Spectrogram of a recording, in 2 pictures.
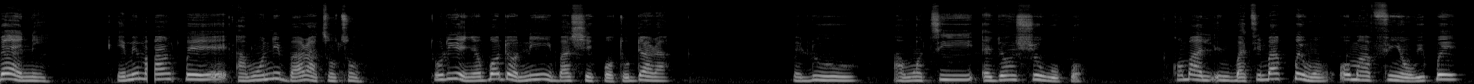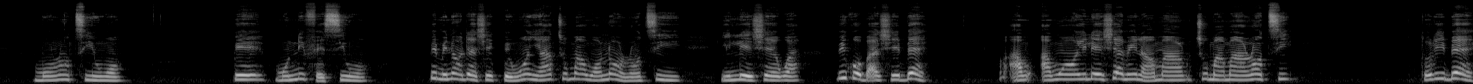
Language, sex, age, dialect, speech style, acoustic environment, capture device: Yoruba, female, 25-34, Nigeria - Lagos Yoruba, relaxed; happy, appliances; nature, mobile / Linux / Chrome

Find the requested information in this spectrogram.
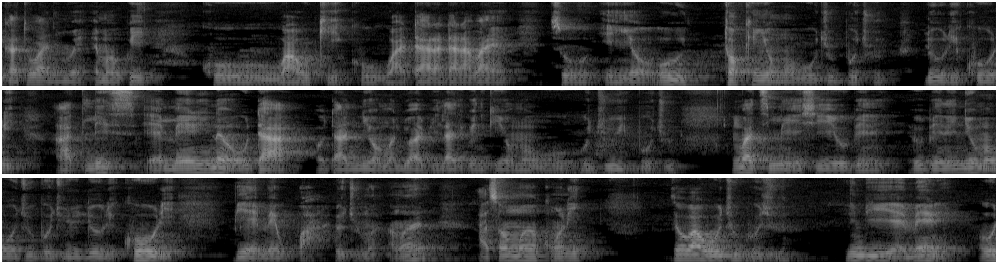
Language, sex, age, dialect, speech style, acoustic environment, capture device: Yoruba, male, 35-44, Nigeria - Lagos Yoruba, focused, silence, mobile / Linux / Chrome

